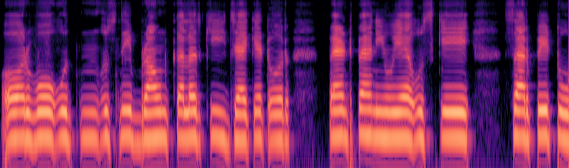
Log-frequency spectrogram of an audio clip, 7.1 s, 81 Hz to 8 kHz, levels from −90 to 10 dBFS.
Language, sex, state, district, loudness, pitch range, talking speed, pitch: Hindi, female, Haryana, Rohtak, -14 LUFS, 185-195 Hz, 145 wpm, 190 Hz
